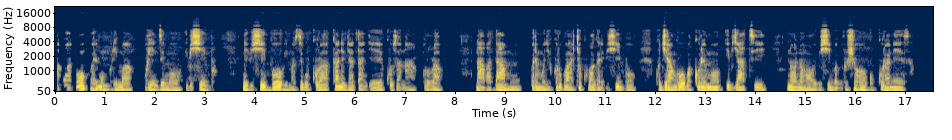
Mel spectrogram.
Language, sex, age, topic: Kinyarwanda, male, 18-24, agriculture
